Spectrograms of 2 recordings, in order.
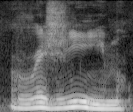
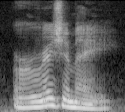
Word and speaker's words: regime: your new healthy regime, or as they say in American English, regime. It's very strange, isn't it? They say it, different pronunciations. They say it in a very strange way. They say regime, not regime.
